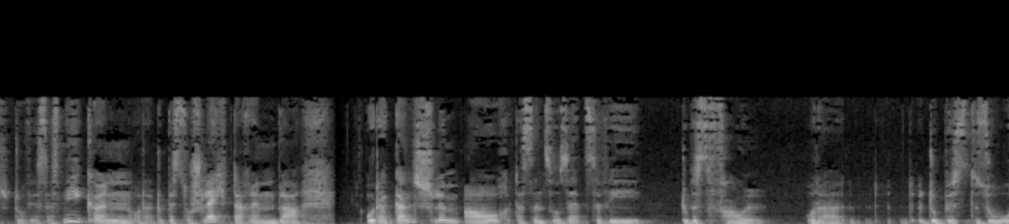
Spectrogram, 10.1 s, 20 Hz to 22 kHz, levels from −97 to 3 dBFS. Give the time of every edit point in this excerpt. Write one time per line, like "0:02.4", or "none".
none

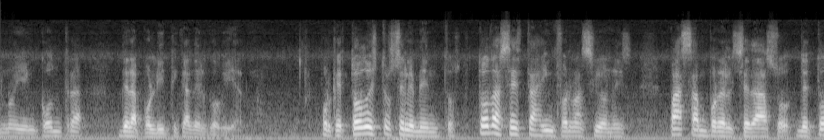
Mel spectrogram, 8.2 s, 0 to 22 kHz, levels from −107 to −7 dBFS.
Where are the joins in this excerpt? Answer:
0:04.7

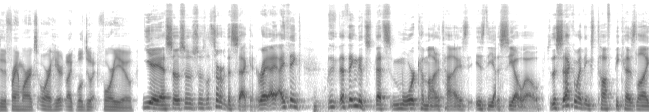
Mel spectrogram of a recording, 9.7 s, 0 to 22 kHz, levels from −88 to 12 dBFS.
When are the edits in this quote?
0:02.1
0:04.9
0:07.4
0:08.1

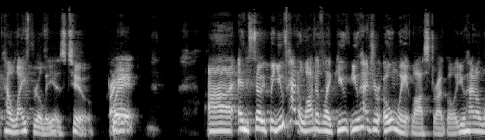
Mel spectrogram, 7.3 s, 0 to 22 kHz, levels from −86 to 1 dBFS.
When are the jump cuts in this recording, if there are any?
none

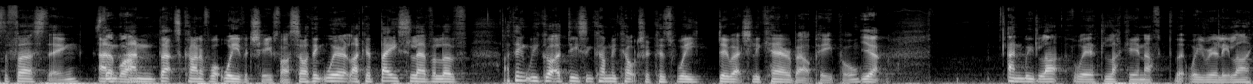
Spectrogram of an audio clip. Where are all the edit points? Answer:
0:02.8
0:07.1

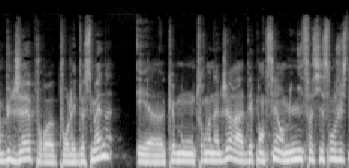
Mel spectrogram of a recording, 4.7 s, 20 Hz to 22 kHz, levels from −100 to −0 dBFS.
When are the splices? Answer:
none

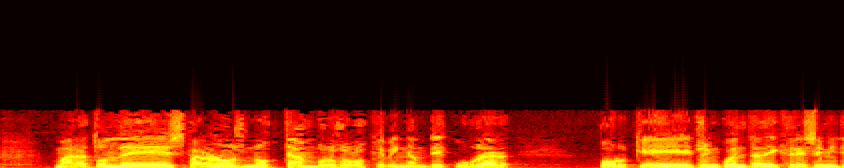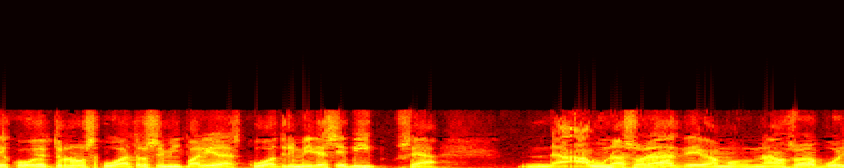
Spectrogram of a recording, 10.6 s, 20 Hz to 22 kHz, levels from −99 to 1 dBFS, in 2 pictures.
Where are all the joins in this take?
0:01.1
0:02.7
0:04.4
0:04.9
0:05.9
0:06.4
0:07.4
0:09.5

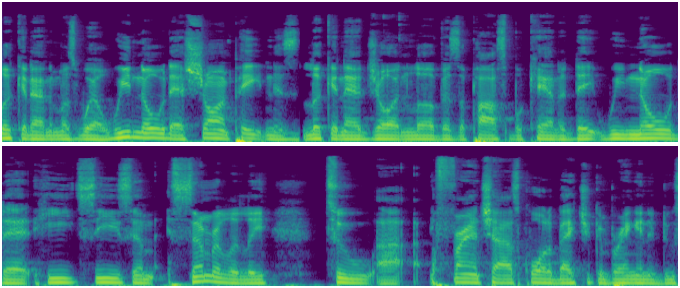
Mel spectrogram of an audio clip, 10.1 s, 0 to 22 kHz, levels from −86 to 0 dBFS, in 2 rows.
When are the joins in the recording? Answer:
0:02.2
0:07.9
0:08.3

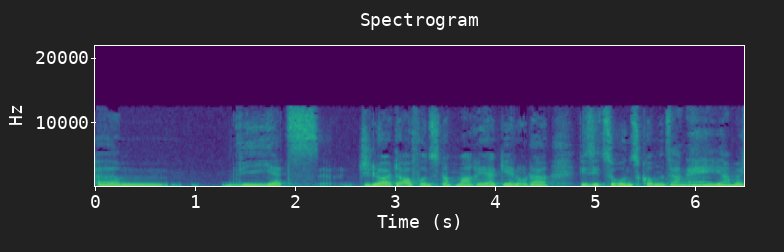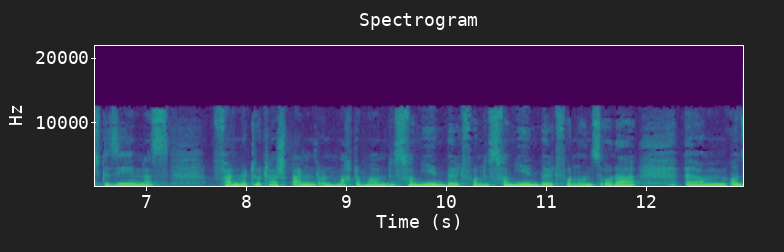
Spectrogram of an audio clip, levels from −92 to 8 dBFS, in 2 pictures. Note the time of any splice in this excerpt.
0:10.4

